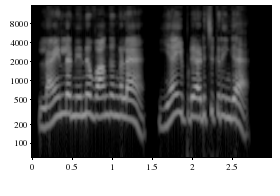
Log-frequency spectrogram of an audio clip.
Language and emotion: Tamil, angry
